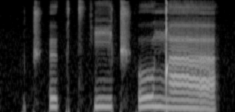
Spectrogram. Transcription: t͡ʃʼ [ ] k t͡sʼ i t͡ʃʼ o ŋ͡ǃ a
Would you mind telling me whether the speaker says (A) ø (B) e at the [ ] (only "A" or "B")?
A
